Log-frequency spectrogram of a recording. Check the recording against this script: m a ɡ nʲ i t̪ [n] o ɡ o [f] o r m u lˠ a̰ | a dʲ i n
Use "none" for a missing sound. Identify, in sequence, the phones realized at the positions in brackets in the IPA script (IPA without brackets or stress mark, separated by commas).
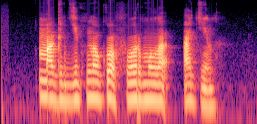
n, f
